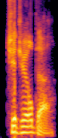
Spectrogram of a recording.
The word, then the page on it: jojoba: American English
